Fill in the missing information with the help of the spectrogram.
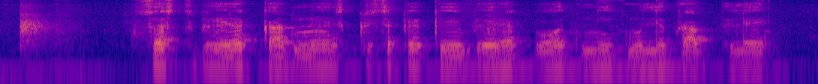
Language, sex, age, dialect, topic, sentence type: Maithili, male, 25-30, Southern/Standard, agriculture, statement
